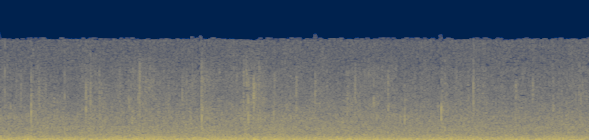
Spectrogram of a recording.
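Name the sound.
heavy rain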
